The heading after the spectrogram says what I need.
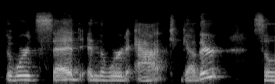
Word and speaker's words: Saidat: Yeah, there aren't a lot of Saidats around. So, well, in Nigeria there are because it's a common name and it's also Arabic. So the correct pronunciation can be Saida.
